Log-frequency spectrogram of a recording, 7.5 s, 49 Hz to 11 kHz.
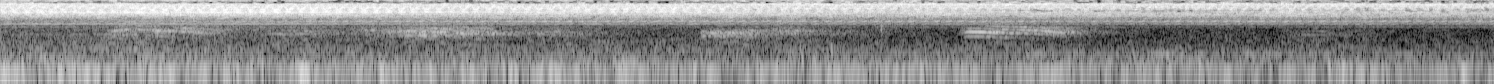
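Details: A summer cicada chorus recorded in Japan in 2022 gives an unbroken, high, hissing drone that holds steady throughout. About five short crow caws are faintly heard at intervals below it.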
